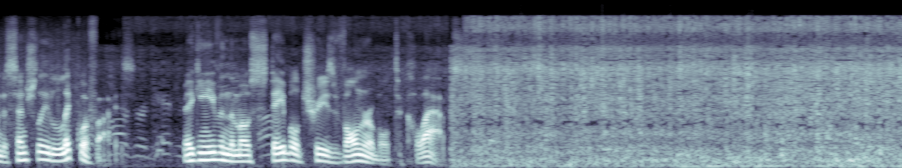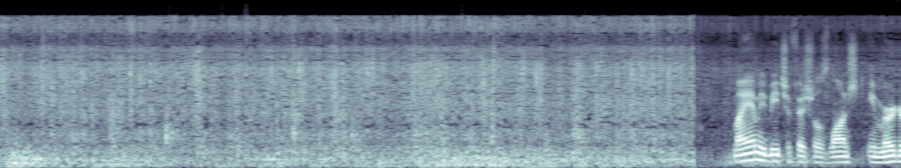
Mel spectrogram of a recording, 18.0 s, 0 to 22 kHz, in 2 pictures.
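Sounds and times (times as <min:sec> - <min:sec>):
heavy rain pouring: 0:03.6 - 0:18.0.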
